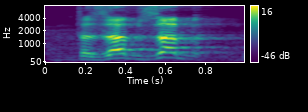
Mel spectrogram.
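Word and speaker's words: تذبذب: जी तो प्यारे बच्चों, तज़ब्ज़ब नहीं होता, तज़ब्ज़ुब होता है। तज़ब्ज़ब नहीं होता, तज़ब्ज़ुब होता है।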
